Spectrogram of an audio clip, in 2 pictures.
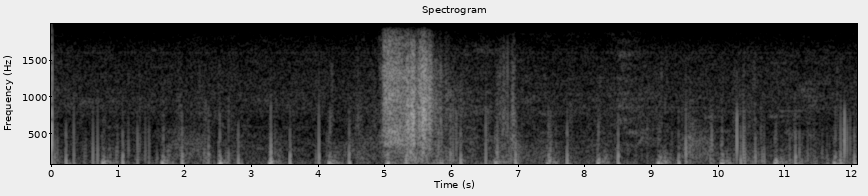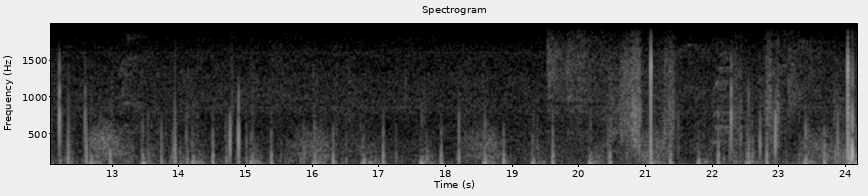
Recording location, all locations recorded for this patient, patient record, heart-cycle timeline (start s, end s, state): tricuspid valve (TV)
aortic valve (AV)+pulmonary valve (PV)+tricuspid valve (TV)+mitral valve (MV)
#Age: Child
#Sex: Male
#Height: 130.0 cm
#Weight: 30.3 kg
#Pregnancy status: False
#Murmur: Present
#Murmur locations: aortic valve (AV)+mitral valve (MV)+pulmonary valve (PV)+tricuspid valve (TV)
#Most audible location: mitral valve (MV)
#Systolic murmur timing: Holosystolic
#Systolic murmur shape: Plateau
#Systolic murmur grading: II/VI
#Systolic murmur pitch: Low
#Systolic murmur quality: Blowing
#Diastolic murmur timing: nan
#Diastolic murmur shape: nan
#Diastolic murmur grading: nan
#Diastolic murmur pitch: nan
#Diastolic murmur quality: nan
#Outcome: Normal
#Campaign: 2015 screening campaign
0.00	1.14	unannotated
1.14	1.64	diastole
1.64	1.80	S1
1.80	1.92	systole
1.92	2.06	S2
2.06	2.48	diastole
2.48	2.64	S1
2.64	2.78	systole
2.78	2.88	S2
2.88	3.26	diastole
3.26	3.40	S1
3.40	3.56	systole
3.56	3.68	S2
3.68	4.10	diastole
4.10	4.26	S1
4.26	4.44	systole
4.44	4.56	S2
4.56	4.98	diastole
4.98	5.14	S1
5.14	5.32	systole
5.32	5.48	S2
5.48	5.86	diastole
5.86	5.96	S1
5.96	6.12	systole
6.12	6.22	S2
6.22	6.62	diastole
6.62	6.76	S1
6.76	6.94	systole
6.94	7.02	S2
7.02	7.42	diastole
7.42	7.56	S1
7.56	7.72	systole
7.72	7.82	S2
7.82	8.16	diastole
8.16	8.31	S1
8.31	8.48	systole
8.48	8.56	S2
8.56	9.06	diastole
9.06	9.22	S1
9.22	9.38	systole
9.38	9.50	S2
9.50	10.00	diastole
10.00	10.16	S1
10.16	10.32	systole
10.32	10.44	S2
10.44	10.82	diastole
10.82	10.96	S1
10.96	11.14	systole
11.14	11.26	S2
11.26	11.70	diastole
11.70	11.84	S1
11.84	12.02	systole
12.02	12.14	S2
12.14	12.60	diastole
12.60	12.78	S1
12.78	12.96	systole
12.96	13.04	S2
13.04	13.42	diastole
13.42	13.58	S1
13.58	13.74	systole
13.74	13.82	S2
13.82	14.20	diastole
14.20	14.32	S1
14.32	14.48	systole
14.48	14.58	S2
14.58	15.06	diastole
15.06	15.20	S1
15.20	15.36	systole
15.36	15.48	S2
15.48	16.00	diastole
16.00	16.12	S1
16.12	16.28	systole
16.28	16.38	S2
16.38	16.76	diastole
16.76	16.88	S1
16.88	17.04	systole
17.04	17.14	S2
17.14	17.60	diastole
17.60	17.74	S1
17.74	17.94	systole
17.94	18.02	S2
18.02	18.54	diastole
18.54	18.68	S1
18.68	18.82	systole
18.82	18.95	S2
18.95	19.28	diastole
19.28	19.42	S1
19.42	19.58	systole
19.58	19.68	S2
19.68	20.12	diastole
20.12	20.28	S1
20.28	20.46	systole
20.46	20.56	S2
20.56	20.73	diastole
20.73	24.19	unannotated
